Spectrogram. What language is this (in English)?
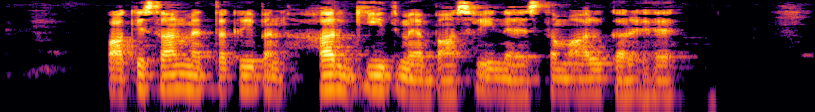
Marwari (Pakistan)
